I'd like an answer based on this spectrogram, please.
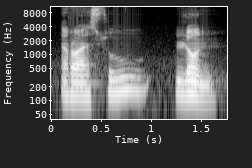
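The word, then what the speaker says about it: رسولٌ: به همین خاطر در خواندن هم ما اون نون ساکن رو باید تلفظ کنیم. یک نون اضافه میکنیم میشه احدون. رسولون، اصلش این بوده دیگه، رسولون. یک نون ساکن داشته که حذف شده، به جای این ضمه نون ساکن دو تا ضمه گذاشتیم روی لام، یک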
